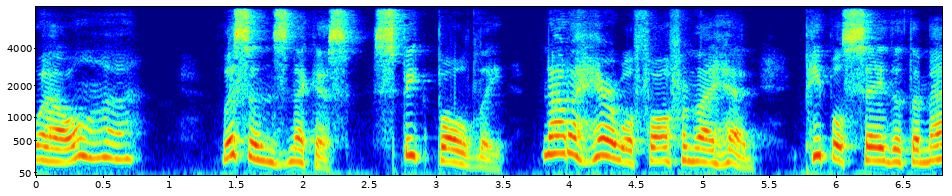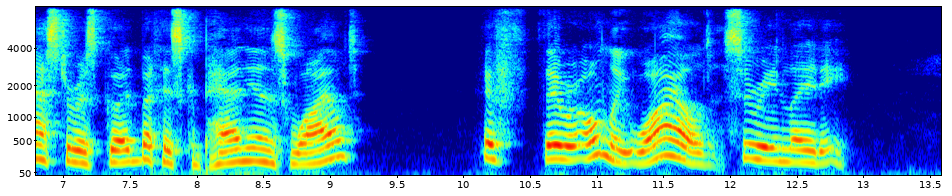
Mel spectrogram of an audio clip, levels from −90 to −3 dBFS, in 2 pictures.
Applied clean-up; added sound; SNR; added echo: none; none; none; none.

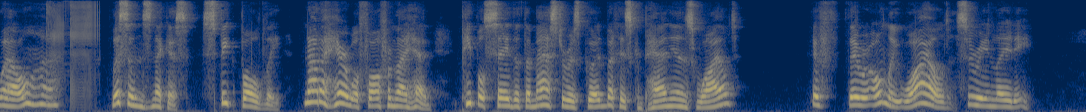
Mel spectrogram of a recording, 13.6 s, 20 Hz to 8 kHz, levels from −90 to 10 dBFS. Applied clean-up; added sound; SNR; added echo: none; Fart; 18 dB; none.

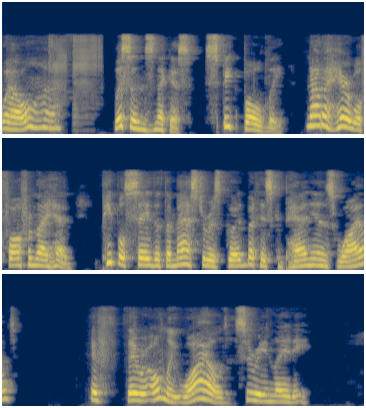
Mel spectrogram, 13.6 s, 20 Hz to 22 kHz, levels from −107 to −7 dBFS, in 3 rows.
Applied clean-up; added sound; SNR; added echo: classical method Wiener filter.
